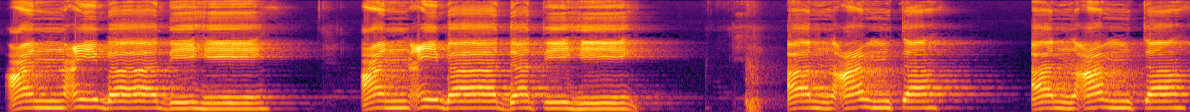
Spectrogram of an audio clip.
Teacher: Nun bertemu dengan ain, nun mati bertemu dengan ain. Suara nun mati itu jelas dan tidak didengungkan,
